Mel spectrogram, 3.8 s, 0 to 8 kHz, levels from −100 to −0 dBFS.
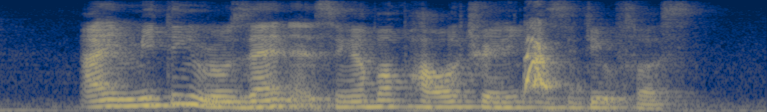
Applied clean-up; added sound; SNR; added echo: none; Bark; 2 dB; none.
